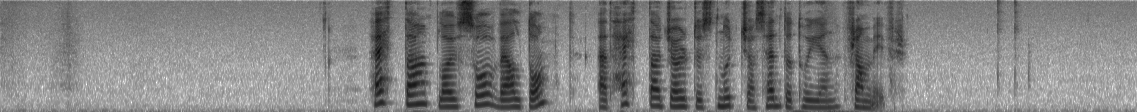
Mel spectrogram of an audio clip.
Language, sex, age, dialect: Faroese, female, 36-60, Norðuroyggjar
